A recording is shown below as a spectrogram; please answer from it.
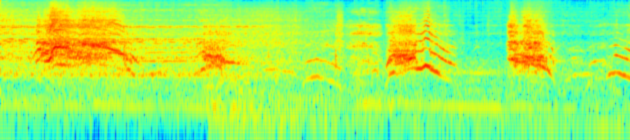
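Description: A woman screaming: a run of about five shrill cries, each falling in pitch, the loudest about a second in and again about four seconds in.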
